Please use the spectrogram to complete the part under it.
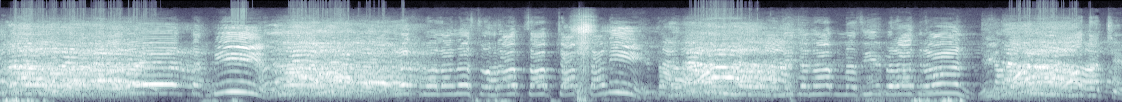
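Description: A large crowd at a religious talk roars a takbir slogan in loud, rhythmic unison, answering a leader's shouted call in repeated rounds, close and energetic.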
